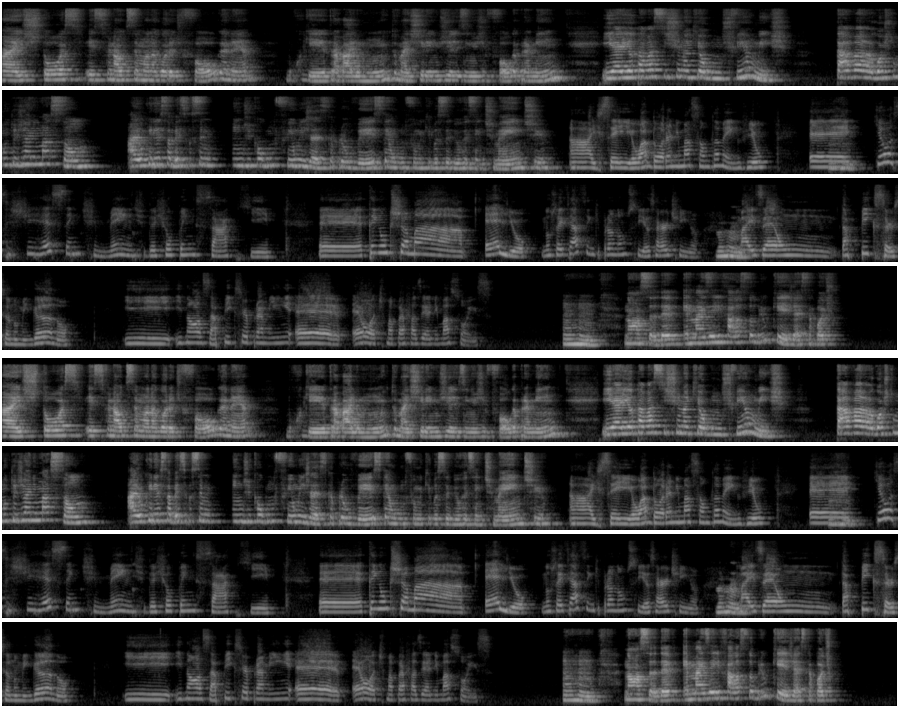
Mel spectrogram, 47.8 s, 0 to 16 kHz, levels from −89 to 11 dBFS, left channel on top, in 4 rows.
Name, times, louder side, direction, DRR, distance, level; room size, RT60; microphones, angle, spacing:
voice 1, 0.0-3.4 3.8-10.4 11.1-13.2 13.6-14.7 15.0-19.3 23.0-23.3 33.4-33.8 43.3-46.9, right 3 dB, 50° right, 2.3 m, -32 dB
voice 2, 4.0-4.5 19.5-22.4 22.7-23.3 23.6-30.1 30.3-33.2 33.7-36.7 37.5-42.3, right 1 dB, 10° right, 0.9 m, -39 dB
10.0 x 8.5 x 8.2 m
head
